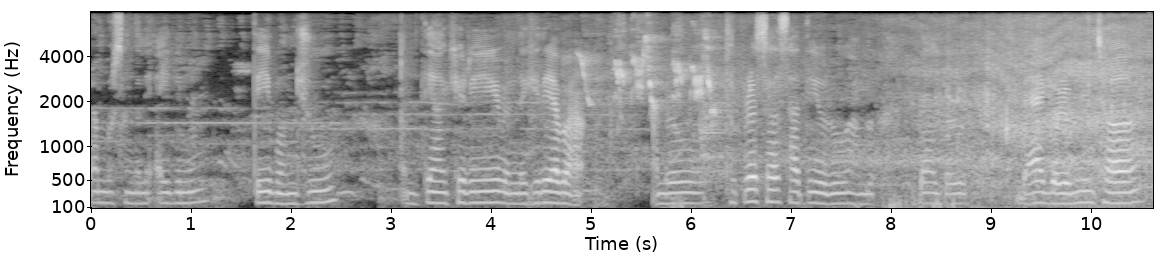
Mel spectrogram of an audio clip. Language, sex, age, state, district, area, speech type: Nepali, female, 30-45, West Bengal, Alipurduar, urban, spontaneous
